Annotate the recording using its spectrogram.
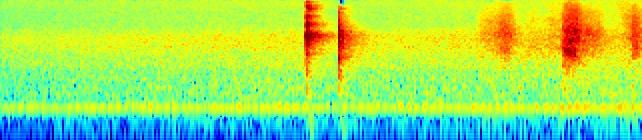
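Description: Click-type torque wrench being handled on an engine's crankshaft nut after clicking out: two sharp metallic clicks about two seconds in, then two softer rasping sounds near the end, over a steady hum.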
